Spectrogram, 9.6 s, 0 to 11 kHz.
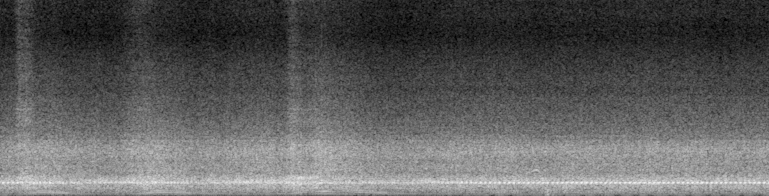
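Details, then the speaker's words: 1969 Rover P6 Series 1 3500 V8 automatic, just revived after 16 years in a garage: throttle blipped up and settling back several times, even tone, no tappet or cam rattle. Running better on its own, a healthy, tight engine. "quiet as a mouse well the red s we had rattled like a diesel like a perkins when we started it but this didn't raffle at all"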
